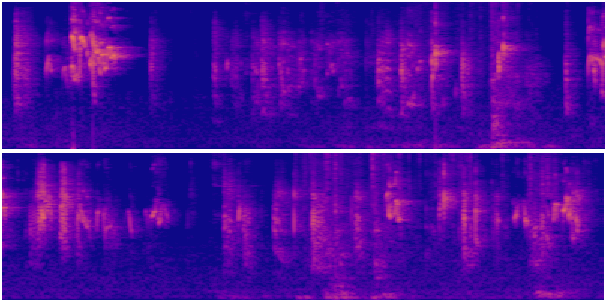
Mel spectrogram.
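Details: Contented pet budgerigars chatter in loose, scratchy warbles and short twittering runs, with brief pauses and occasional soft knocks from the cage.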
